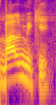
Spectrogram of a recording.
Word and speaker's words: বাল্মীকি: তারপর দেখো বাল্মীকি, দেখো বাল্মীকি, বাল্মীকি, তাহলে তোমার কি হলো? এই যে গৌণ ট মূর্ধন্য দন্তন্য ম ল এদের সঙ্গে যুক্ত থাকলে মফলার উচ্চারণ অবিকৃত থাকে।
